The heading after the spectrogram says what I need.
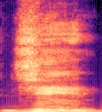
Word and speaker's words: jinn: So that's the type of shit that jinn be on. Jinn be on mischief. You feel me? So jinn is spelled Jin, but it's also Gin, like Seagram's gin.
